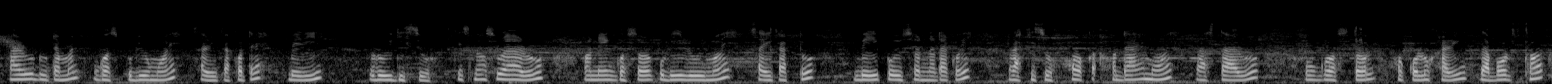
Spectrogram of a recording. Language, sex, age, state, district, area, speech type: Assamese, female, 30-45, Assam, Golaghat, urban, spontaneous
